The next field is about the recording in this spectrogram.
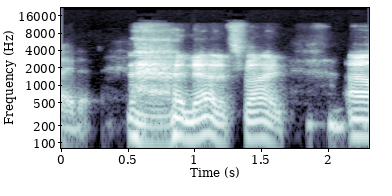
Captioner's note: chuckles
